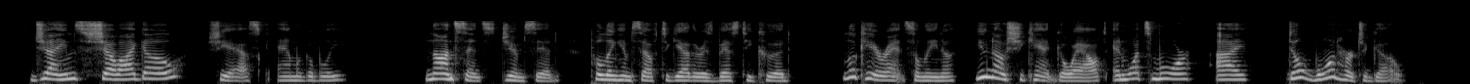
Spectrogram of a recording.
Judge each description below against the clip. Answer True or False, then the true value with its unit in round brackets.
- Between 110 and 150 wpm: True (145 wpm)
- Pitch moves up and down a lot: True (5.8 semitones)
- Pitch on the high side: True (205 Hz)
